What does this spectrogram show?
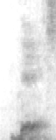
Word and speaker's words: Moss: Moss, like the like moss is growing on the cookies.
